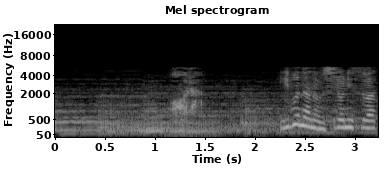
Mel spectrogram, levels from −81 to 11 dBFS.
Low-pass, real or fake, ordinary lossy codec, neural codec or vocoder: 5.4 kHz; fake; MP3, 24 kbps; vocoder, 22.05 kHz, 80 mel bands, WaveNeXt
